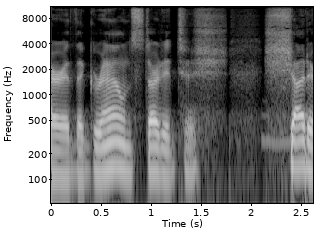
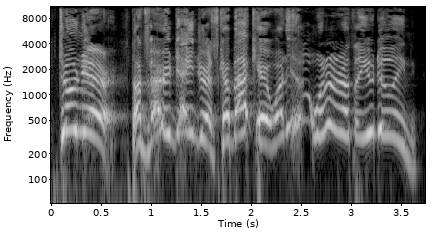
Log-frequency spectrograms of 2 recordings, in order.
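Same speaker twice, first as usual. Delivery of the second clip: scolding father bear; faster than usual. Acted.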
